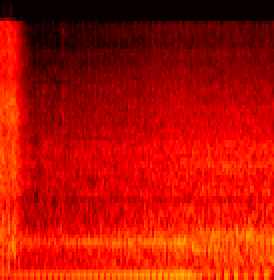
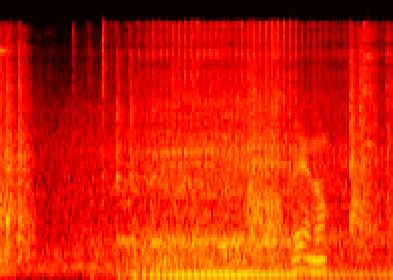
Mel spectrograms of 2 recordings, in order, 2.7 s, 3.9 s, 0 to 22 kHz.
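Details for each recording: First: Honda Click 125 V3 scooter that smoked after a previous shop's repair, now rebuilt with muffler refitted, fresh coolant and new oil: smooth, even low idle with no knocks, ticks or misses; acceleration no longer delayed. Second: Honda Click 125 V3 scooter idling, still smoking after a recent repair: fast sharp loud valve train ticking blamed on worn valve guide that was not replaced, causing exhaust smoke despite new block.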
